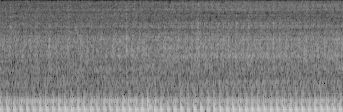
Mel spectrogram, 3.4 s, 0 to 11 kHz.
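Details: Kayo 125cc quad, cranked but wouldn't start until the kill-switch tether was pushed fully in: small single-cylinder idle with quick, even put-put pulses, no misses or knocks; normal idle.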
